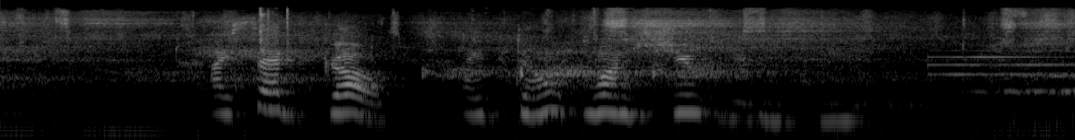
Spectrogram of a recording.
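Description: A young woman speaks nervously and pleadingly close by.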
